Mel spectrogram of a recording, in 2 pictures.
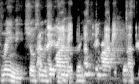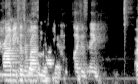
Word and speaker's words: Raimi: irani down there so let's go ahead it's pronounced Raimi because I just think all right so today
